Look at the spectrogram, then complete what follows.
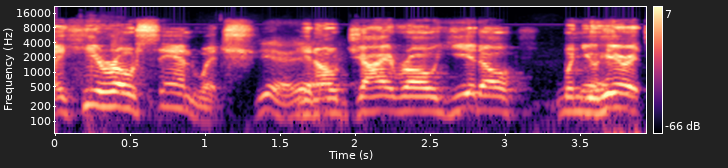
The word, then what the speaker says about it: gyro: a 300 lobster roll do you guys say gyro or euro i say you're pronounced hero yeah you got to get the in the back of the throat a little bit you know and is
